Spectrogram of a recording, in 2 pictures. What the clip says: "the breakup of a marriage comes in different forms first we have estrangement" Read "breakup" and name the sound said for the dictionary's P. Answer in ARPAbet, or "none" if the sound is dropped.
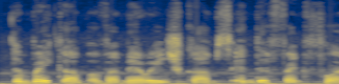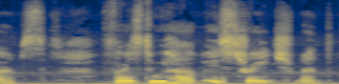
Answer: P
